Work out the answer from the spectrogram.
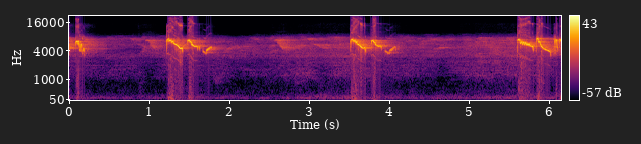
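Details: Oriental white-eye lure song for encouraging other white-eyes to sing: short clusters of two or three high, quick downslurred whistles, each cluster about two seconds apart, over a faint steady high hiss.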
